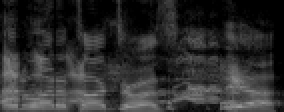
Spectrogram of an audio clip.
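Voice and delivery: high, loud laughing shout; excited shout. Real, not acted. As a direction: shout it out, cracking up.

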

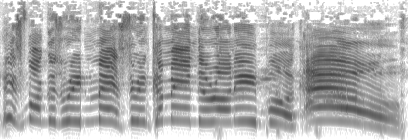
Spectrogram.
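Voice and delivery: high teasing cry; mock exclamation. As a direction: jeer at him like a heckler. Teasing friend loudly.

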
